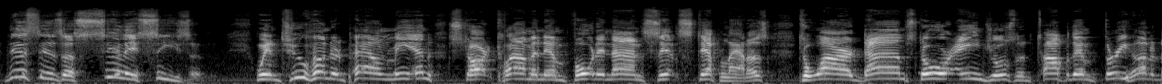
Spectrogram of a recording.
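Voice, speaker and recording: Woman as pompous radio-comedy doctor: high, gravelly, florid and wry, fond of friendly insults. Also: sharp tone, full character voice. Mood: sardonic. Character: pompous, sardonic small-town doctor trading friendly insults. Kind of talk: old-time radio comedy acting.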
